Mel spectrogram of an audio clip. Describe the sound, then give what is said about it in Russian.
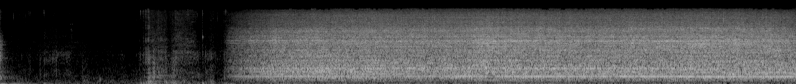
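An electric meat grinder mincing meat starts with a few seconds of quieter handling, then settles into a loud, steady whirring motor drone with a constant hum running through it until the end. “Нарезаем кусочками, которые впоследствии пропустим в нашу мясорубку.”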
